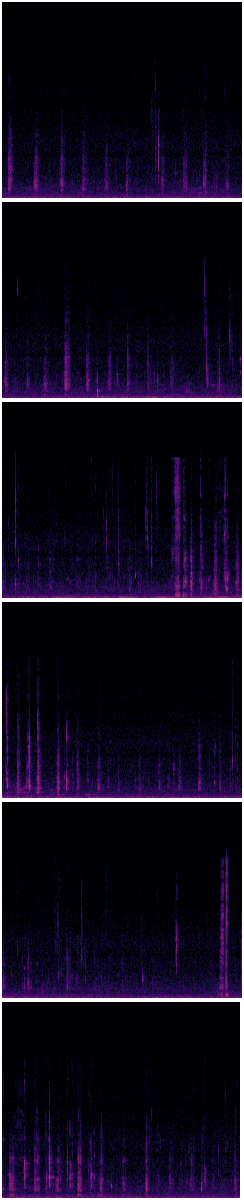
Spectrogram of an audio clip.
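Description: Faint close-up chewing of a crunchy shopska salad of raw cucumber, tomato, onion and white cheese: wet crunches and mouth clicks, busiest around halfway and again near the end.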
